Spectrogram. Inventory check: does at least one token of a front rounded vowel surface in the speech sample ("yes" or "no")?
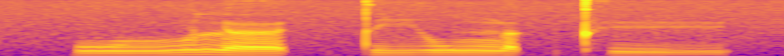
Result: yes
